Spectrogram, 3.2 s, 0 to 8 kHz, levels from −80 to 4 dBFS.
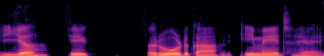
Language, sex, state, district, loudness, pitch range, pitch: Hindi, male, Bihar, Gopalganj, -23 LUFS, 105-145 Hz, 125 Hz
